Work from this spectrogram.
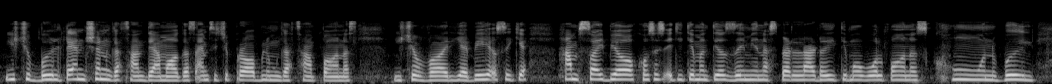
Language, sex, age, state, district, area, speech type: Kashmiri, female, 30-45, Jammu and Kashmir, Srinagar, urban, spontaneous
